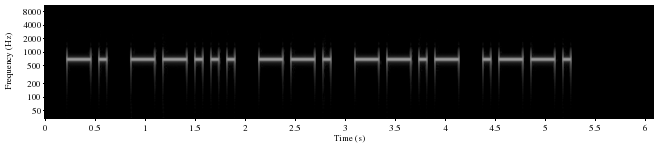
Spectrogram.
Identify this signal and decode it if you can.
Morse code, heard as a keyed tone, about 15 wpm, 700 Hz. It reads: N7GQP
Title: USA Call Signs - 5 Characters - Repeated 3x - 15wpm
